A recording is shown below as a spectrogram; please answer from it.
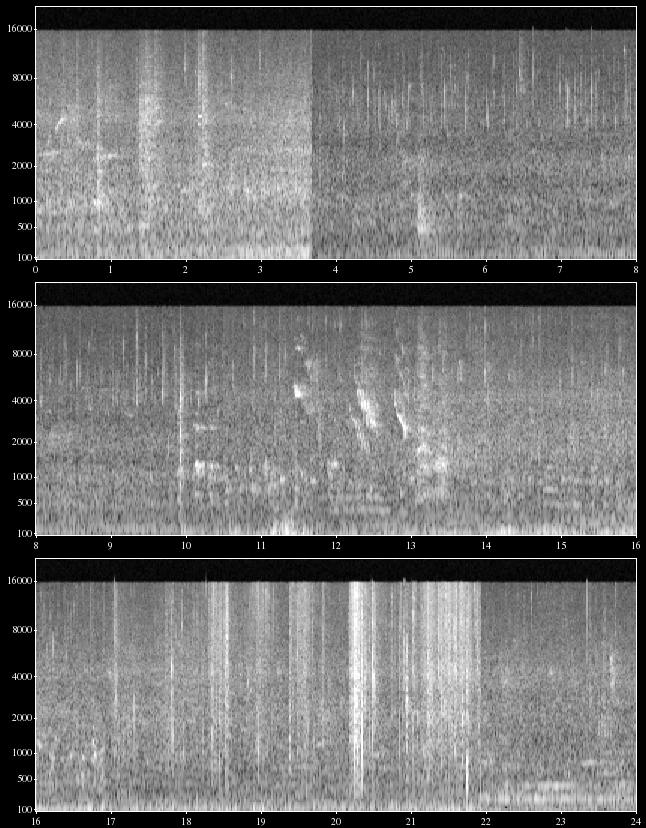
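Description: Chickens clucking in the background of an outdoor ambience, with a few sharp clicks near the end.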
